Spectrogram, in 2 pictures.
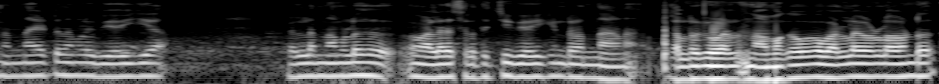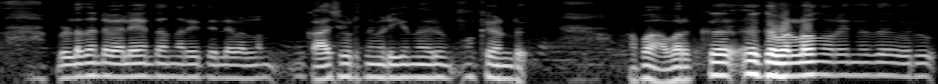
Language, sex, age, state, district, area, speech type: Malayalam, male, 45-60, Kerala, Idukki, rural, spontaneous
